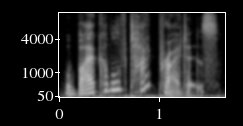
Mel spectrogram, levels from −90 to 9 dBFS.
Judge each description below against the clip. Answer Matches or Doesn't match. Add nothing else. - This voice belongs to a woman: Matches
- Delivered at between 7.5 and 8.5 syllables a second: Matches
